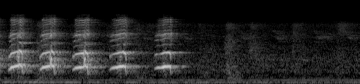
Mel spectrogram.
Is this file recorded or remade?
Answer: recorded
